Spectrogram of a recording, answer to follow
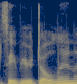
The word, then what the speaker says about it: Xavier Dolan: Xavier Dolan, I think is how you say his last name.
